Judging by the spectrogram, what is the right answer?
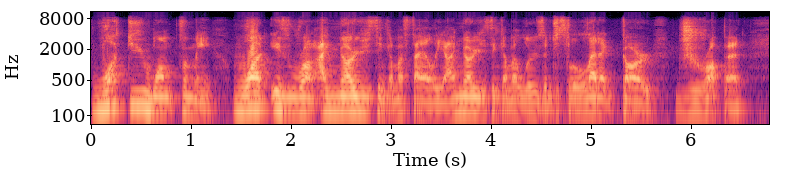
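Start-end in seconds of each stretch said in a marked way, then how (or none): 0.0-4.6 mock annoyed, fed-up screaming. Retelling an anime scene where a son confronts his father: imitating a scream. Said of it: "screams at his dad".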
